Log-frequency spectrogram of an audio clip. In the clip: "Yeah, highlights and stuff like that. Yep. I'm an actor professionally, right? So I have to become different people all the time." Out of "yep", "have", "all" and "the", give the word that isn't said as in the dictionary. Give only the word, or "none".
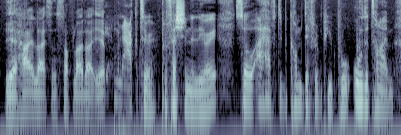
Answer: have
